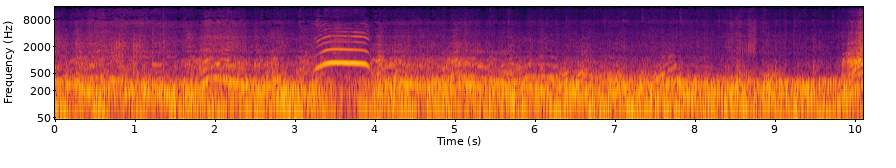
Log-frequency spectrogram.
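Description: Several motorcycle engines revving again and again, their pitch rising and falling in quick blips, with one short, loud horn blast about three seconds in.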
